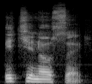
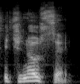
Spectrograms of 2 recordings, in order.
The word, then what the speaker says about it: Ichinose: I'm pretty sure it's Ichinose. I I bet you it's Ichinose. It's not Ichinos, it's Ichinose.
